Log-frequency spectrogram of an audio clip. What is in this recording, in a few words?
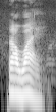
"rawai" dig, Yawa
